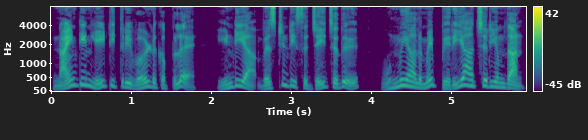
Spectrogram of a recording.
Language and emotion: Tamil, surprised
